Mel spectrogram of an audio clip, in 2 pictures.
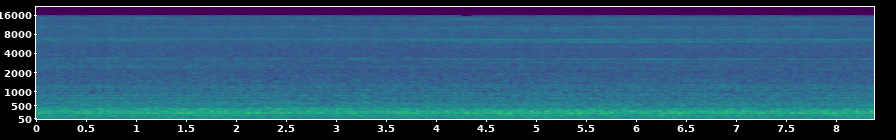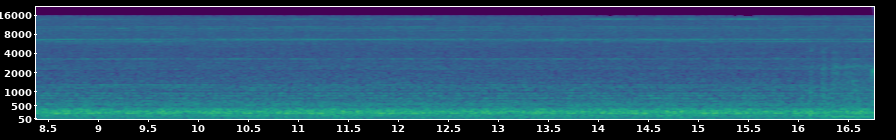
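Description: Steady, loud jet roar from the Phenom 100's twin engines at climb thrust in Microsoft Flight Simulator, a constant broadband whine and rumble from the cockpit with no talking.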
